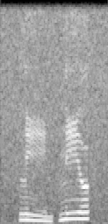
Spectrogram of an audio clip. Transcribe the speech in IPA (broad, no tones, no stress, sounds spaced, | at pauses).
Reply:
l iː m | n iː ʊ̯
